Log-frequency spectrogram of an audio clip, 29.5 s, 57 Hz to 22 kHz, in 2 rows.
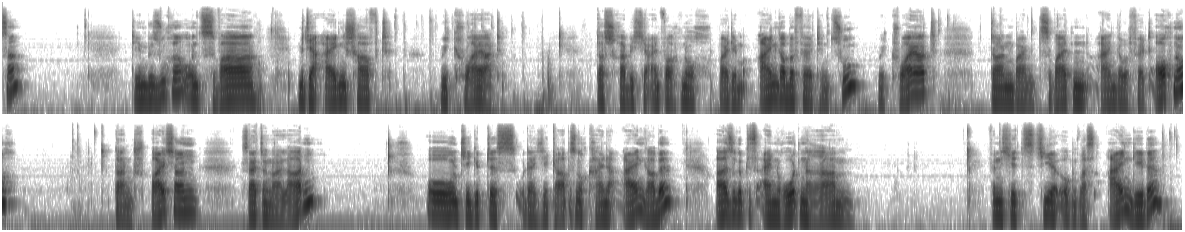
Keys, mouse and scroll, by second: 2.0 click, 4.4-6.5 typing, 10.2-11.3 drag, 12.3 click, 13.1 ctrl+v, 13.7 space, 15.5 click, 17.8 click, 27.1 click, 29.0 2.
